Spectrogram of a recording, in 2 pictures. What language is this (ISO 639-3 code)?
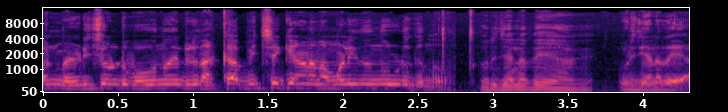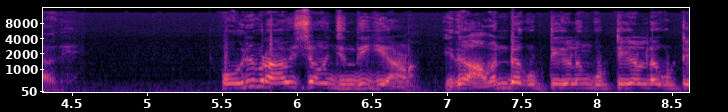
kor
